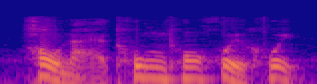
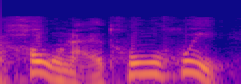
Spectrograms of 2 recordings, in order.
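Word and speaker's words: 后乃通会: 不能念成后乃通通会会，这是不可以的。他是后乃通会，然后通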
